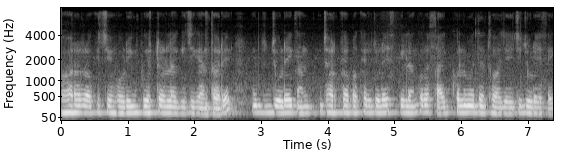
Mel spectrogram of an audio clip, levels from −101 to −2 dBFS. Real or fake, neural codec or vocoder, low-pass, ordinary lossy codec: real; none; 7.2 kHz; none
